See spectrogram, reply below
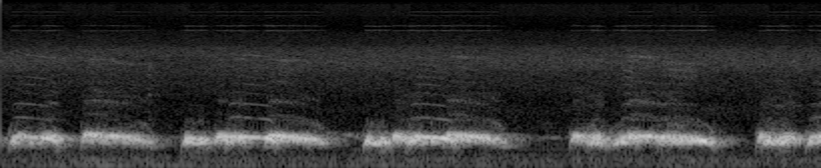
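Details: Caged decoy spotted dove, Malaysian line, keeps up its cooing: smooth low coos joined into long drawn phrases of two or three notes, each separated by a short silence.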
